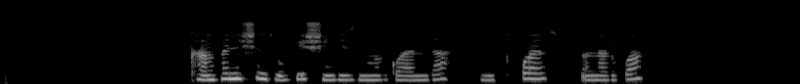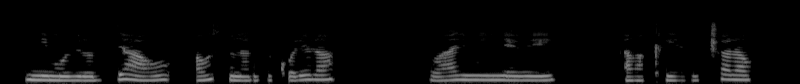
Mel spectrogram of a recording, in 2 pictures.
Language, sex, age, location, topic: Kinyarwanda, female, 18-24, Kigali, finance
